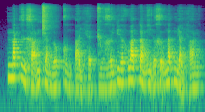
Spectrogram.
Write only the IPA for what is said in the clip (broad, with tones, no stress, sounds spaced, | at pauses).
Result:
m a˦˥ k̚ ɣ ɨ˧˩ x a̰˧˥ ŋ t͡ɕ a̤˨˩ n l o˦˥ k̚ ɣ o̤˨˩ n ʔ a˧˩ j h ɛ˨˩ k̚ t͡ɕ ṳ˨˩ ə̯ ɣ ə˨˦ j ɗ i˨˦ ə̯ h w a˦˥ t̚ ɗ a˨˦ m ɣ ḭ˧˥ ə̯ x ə̰˧˥ w n a˦˥ t̚ ɲ a˧˩ j h a˧ ŋ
